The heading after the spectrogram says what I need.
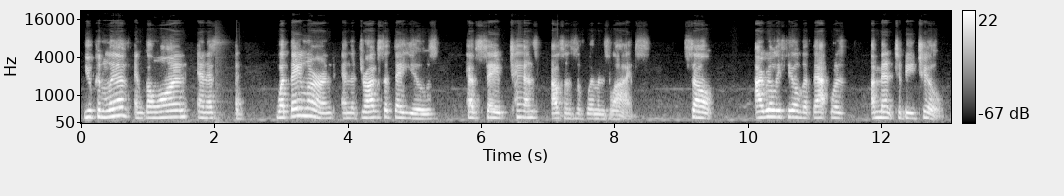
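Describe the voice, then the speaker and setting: An older woman with a Boston accent speaks over a webcam from a room at home. She tells her story earnestly and with strong faith, in a voice of ordinary middle pitch. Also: unhurried, fairly bright tone, poor audio. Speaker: guest. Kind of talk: personal testimony in interview. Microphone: video call webcam.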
